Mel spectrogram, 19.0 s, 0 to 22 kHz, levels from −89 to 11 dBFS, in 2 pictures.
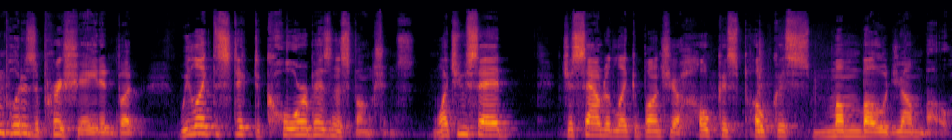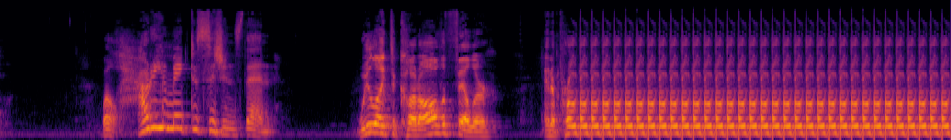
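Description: A broken-record loop starts at 15.33 s and runs to the end of the clip. A fragment of about 0.11 s repeats exactly, back to back, 33 times, giving a stuttering, machine-like buzz in place of any forward motion. The likely cause is a stall in the player, encoder or stream, which kept sending the last piece of audio it held. Whatever should have played in those final 3.7 seconds is lost.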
